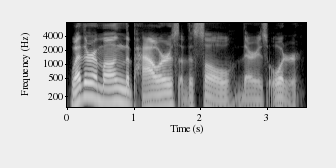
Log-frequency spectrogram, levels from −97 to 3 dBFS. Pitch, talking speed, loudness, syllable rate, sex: 115 Hz, 165 wpm, -20 LUFS, 4.3 syllables/s, male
